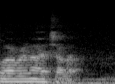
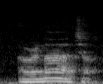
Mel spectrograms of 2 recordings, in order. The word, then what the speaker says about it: Arunachala: Various meanings are assigned to Arunachala, the name of the sacred hill. The third and last vowels are long. Accent being mainly in the third, Arunachala.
